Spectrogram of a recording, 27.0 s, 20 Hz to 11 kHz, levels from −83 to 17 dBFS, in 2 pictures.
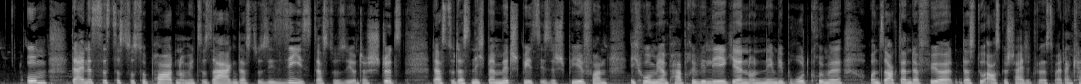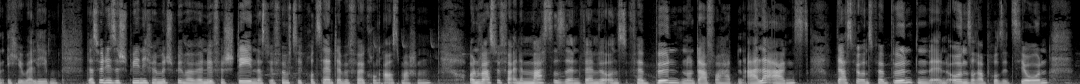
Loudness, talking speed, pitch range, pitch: -19 LUFS, 200 wpm, 195-225 Hz, 210 Hz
